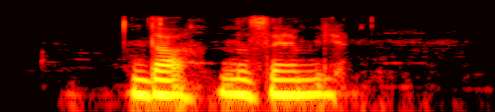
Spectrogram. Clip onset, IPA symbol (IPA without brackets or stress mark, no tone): d̪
